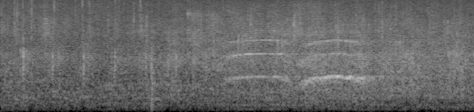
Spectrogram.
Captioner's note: audience applause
